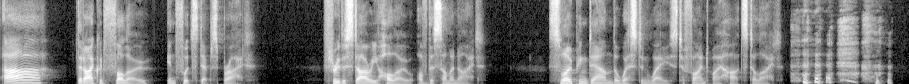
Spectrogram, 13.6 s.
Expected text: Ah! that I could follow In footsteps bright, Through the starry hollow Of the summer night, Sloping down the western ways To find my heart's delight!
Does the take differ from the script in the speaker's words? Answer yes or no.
no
